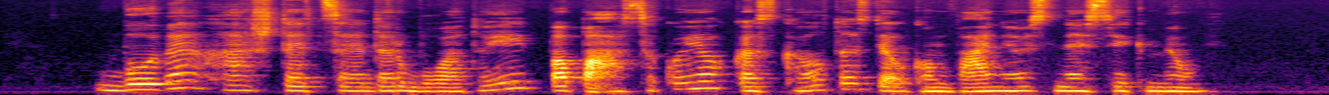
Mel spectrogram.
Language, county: Lithuanian, Marijampolė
